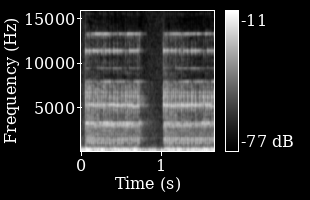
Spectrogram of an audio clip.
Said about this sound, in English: There's that phone that won't stop fucking ringing. Let's answer it.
